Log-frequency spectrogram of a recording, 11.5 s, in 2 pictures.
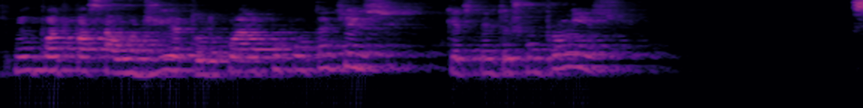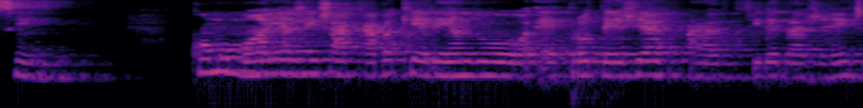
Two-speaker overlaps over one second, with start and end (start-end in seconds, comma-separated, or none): none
